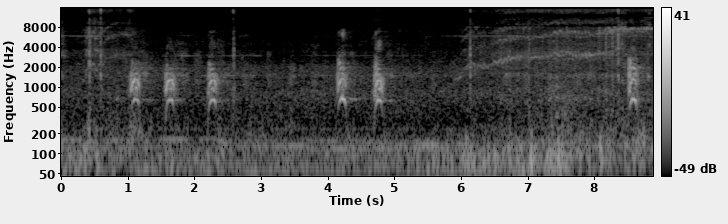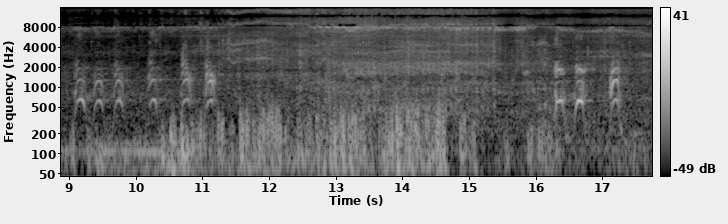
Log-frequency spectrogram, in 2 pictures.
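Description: Dogs bark and yip in short bursts.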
